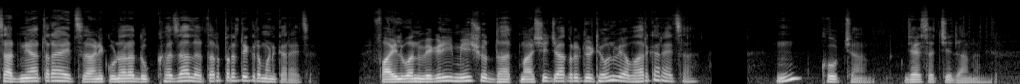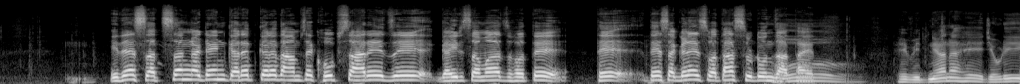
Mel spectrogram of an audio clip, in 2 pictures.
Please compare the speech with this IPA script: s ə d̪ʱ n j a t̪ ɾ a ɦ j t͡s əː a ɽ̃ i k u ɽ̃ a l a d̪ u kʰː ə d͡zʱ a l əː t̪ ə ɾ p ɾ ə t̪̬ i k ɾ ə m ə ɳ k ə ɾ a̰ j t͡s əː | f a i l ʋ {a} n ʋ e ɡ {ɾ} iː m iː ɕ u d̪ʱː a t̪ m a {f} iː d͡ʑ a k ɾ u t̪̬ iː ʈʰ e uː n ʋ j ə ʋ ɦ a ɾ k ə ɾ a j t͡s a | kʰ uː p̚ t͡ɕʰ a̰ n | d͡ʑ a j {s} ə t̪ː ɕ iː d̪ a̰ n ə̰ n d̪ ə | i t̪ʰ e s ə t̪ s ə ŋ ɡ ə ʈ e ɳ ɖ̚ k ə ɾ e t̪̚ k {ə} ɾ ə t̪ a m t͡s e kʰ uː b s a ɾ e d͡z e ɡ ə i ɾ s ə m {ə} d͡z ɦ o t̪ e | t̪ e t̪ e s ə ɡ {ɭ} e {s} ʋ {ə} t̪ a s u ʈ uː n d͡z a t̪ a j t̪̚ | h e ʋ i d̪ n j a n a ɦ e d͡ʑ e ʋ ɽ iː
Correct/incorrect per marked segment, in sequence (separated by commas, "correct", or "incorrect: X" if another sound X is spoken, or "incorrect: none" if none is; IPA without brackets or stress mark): incorrect: ə, incorrect: ɭ, incorrect: ɕ, correct, correct, incorrect: a, correct, correct, correct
